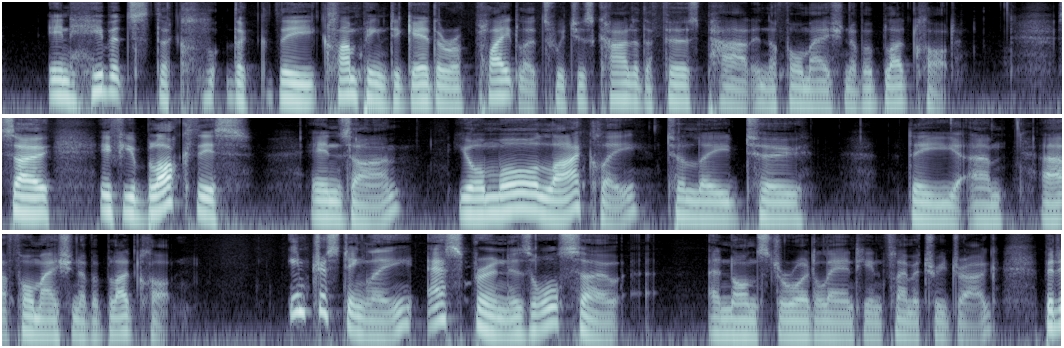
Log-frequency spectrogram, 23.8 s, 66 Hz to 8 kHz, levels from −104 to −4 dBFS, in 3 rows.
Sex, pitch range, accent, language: male, 95-130 Hz, Australian, English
